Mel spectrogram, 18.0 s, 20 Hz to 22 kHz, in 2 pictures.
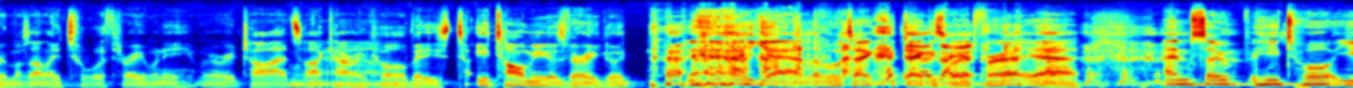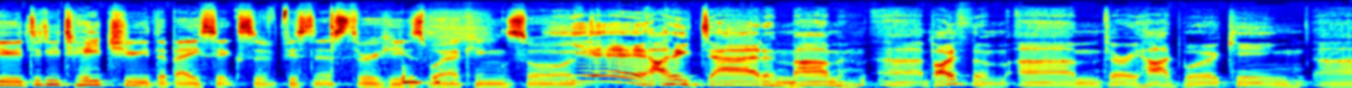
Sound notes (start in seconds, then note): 4.3 both laughing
